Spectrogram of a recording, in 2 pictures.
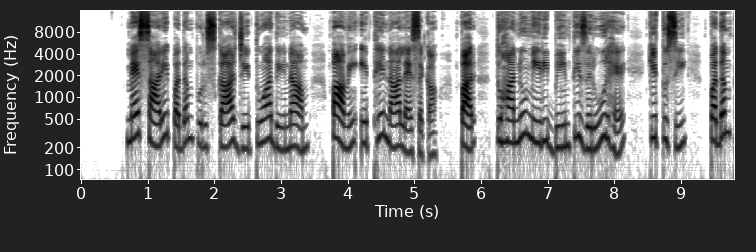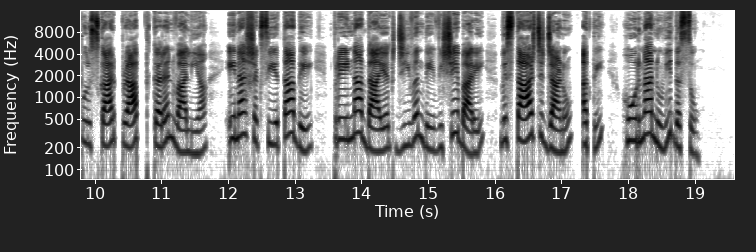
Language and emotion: Punjabi, neutral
